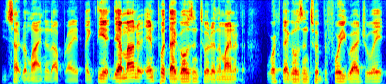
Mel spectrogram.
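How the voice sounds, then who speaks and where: A man's voice: on the low side, fast talker, clean tone. A man in his twenties from Ethiopia, co-hosting a podcast in casual chat and laying out his points one after another. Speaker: podcast co-host.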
